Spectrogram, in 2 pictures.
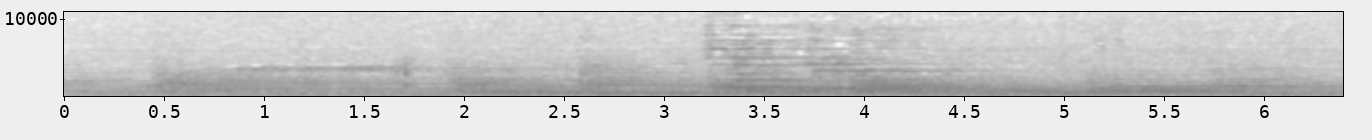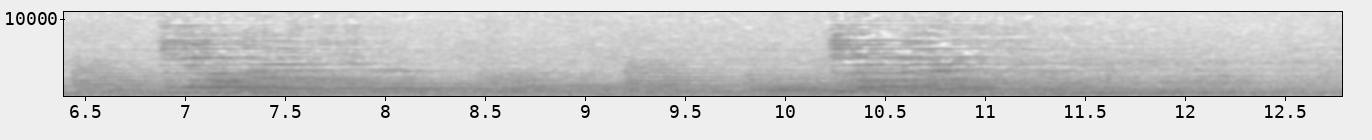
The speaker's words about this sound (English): And so in a sense, this is the sound right here of not only Big Ben chiming, but of all the people of London, in a sense, listening.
